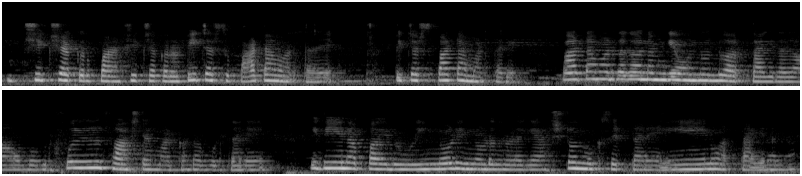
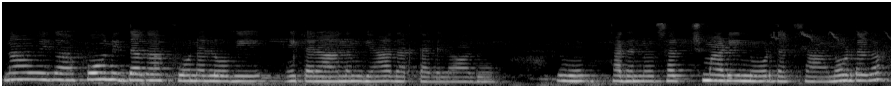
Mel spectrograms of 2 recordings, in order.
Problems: none marked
